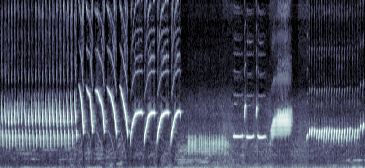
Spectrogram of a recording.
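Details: Canary singing to encourage other canaries to sing: rapid pulsed trill, then a run of deep downward-curving whistles, a lower buzzy passage, short flat whistled notes and a steady high trill, over background hum.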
